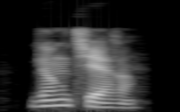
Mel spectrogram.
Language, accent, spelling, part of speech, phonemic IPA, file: French, France, gantière, noun, /ɡɑ̃.tjɛʁ/, LL-Q150 (fra)-gantière.wav
- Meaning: female equivalent of gantier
